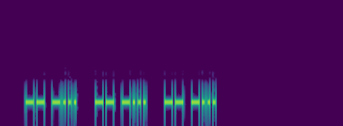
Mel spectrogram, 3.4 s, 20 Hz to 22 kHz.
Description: Morse code, heard as a keyed tone, about 46 wpm, 700 Hz. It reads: MB MB MB
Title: Multi-letter Phonemes Repeated 3x 45wpm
